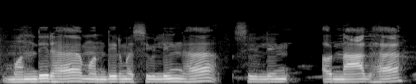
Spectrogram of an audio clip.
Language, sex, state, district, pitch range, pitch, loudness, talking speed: Hindi, male, Jharkhand, Garhwa, 125-135 Hz, 125 Hz, -15 LUFS, 145 wpm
